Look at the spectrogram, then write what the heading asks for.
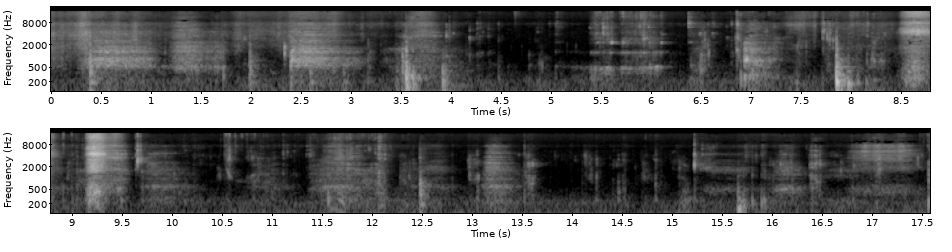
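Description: Chewing and mouth noises as a last mouthful of very spicy instant noodles is worked down with difficulty, with small clicks and two short hissing noises about nine seconds in.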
